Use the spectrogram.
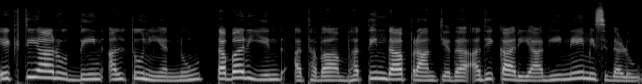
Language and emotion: Kannada, neutral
